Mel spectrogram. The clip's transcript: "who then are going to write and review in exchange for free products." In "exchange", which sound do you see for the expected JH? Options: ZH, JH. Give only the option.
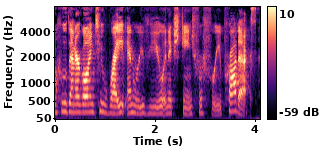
ZH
